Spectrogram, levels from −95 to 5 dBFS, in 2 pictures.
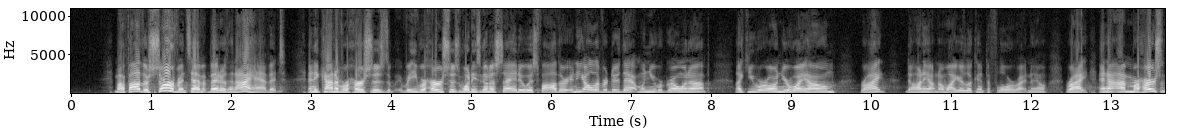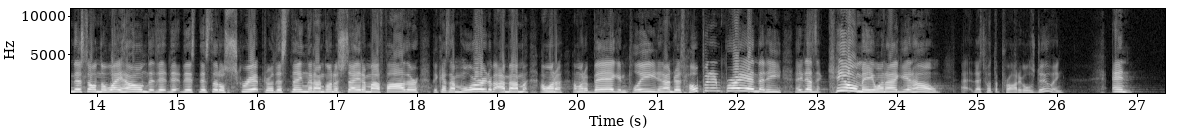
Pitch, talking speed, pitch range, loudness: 225 Hz, 260 wpm, 210-245 Hz, -13 LUFS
